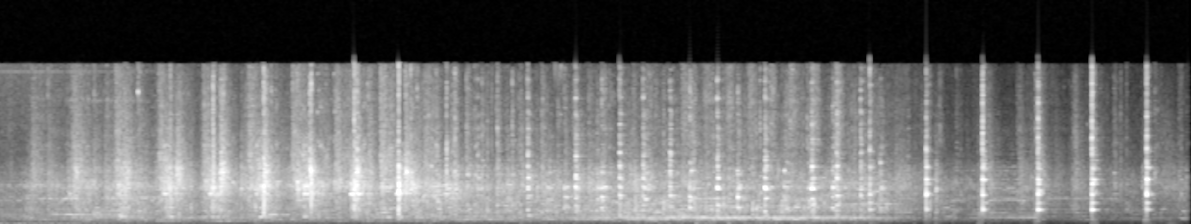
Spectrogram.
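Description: A large crowd murmurs and shouts outdoors.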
